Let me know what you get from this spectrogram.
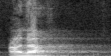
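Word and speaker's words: على: For example, the word ala, or the word Musa. Right? It's written as a ya, but it's called an alif in Arabic.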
